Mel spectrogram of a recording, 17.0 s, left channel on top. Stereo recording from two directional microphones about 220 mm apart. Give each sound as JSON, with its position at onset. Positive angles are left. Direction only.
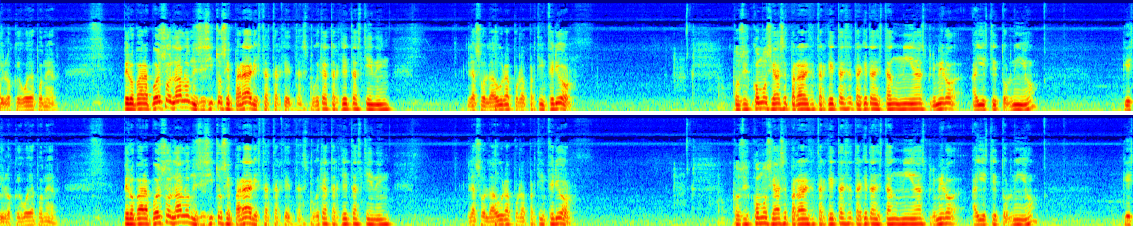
{"t": 0.0, "sound": "speech", "side_deg": 40}
{"t": 1.9, "sound": "speech", "side_deg": 45}
{"t": 7.0, "sound": "speech", "side_deg": 40}
{"t": 11.0, "sound": "speech", "side_deg": 40}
